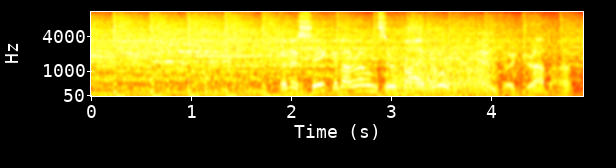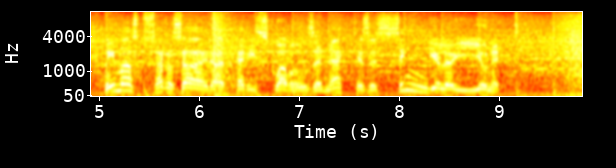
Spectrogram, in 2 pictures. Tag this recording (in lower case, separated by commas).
speech, music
